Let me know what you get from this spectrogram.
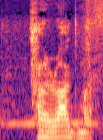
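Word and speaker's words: charagma: Look up that word kuragma in Greek. It's C H A R A G M A. C H. Yeah. Karagma. Sharagma. All right. That's how you you spell it. Like C H A R A G M A. Karama.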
